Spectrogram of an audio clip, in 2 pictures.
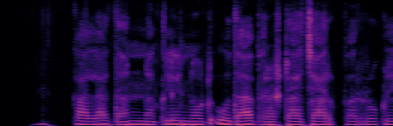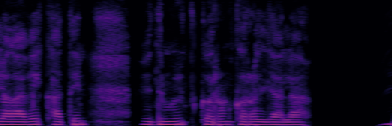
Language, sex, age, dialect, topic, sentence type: Bhojpuri, female, 18-24, Western, banking, statement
